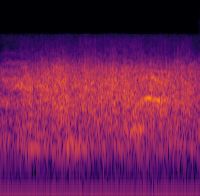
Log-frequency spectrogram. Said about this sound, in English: I'm going to ask the audience to give you a little bit of applause to encourage you.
